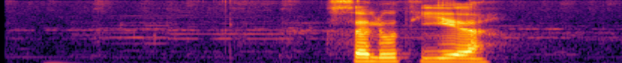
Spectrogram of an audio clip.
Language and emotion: Russian, neutral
